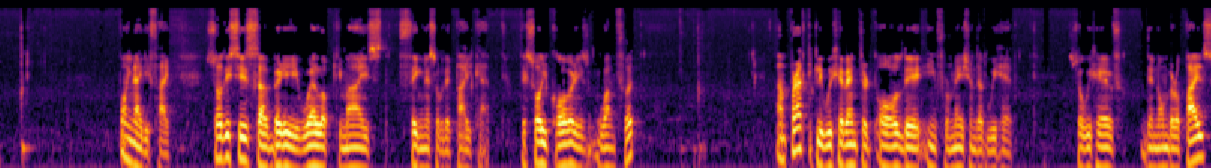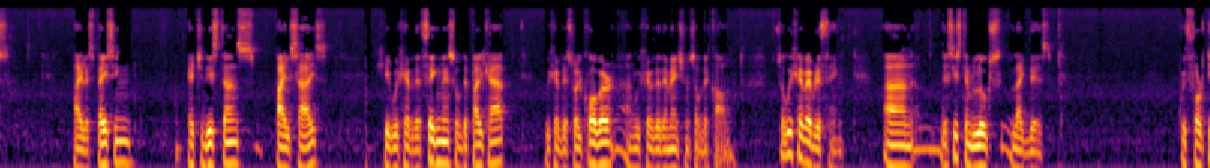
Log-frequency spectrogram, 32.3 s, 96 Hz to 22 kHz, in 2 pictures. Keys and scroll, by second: 0.1 Return, 8.9 1, 9.2 Return.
